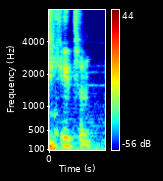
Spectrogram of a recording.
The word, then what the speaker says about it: Hughton: It's Chris Hughton. Houghton. I always get his name wrong.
